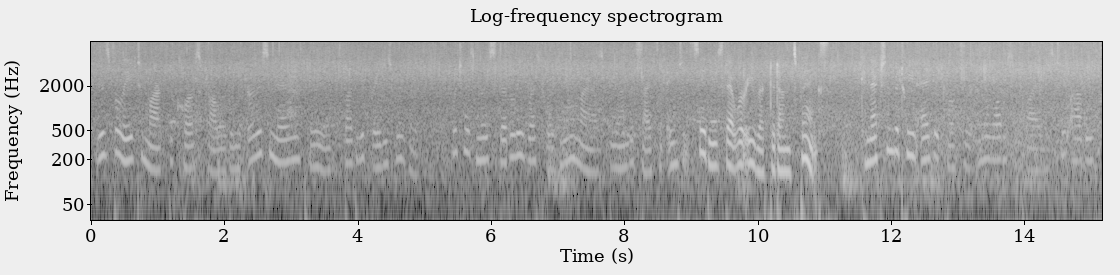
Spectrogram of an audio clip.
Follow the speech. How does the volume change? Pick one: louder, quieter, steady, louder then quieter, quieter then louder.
louder then quieter.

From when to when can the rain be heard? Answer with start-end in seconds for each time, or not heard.
0.0-15.1.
